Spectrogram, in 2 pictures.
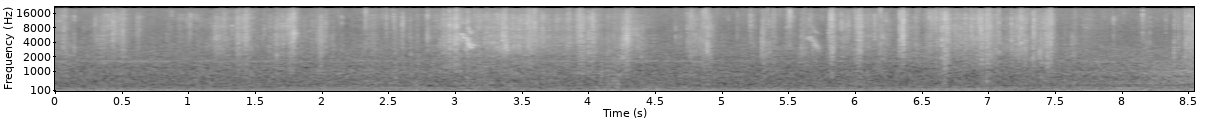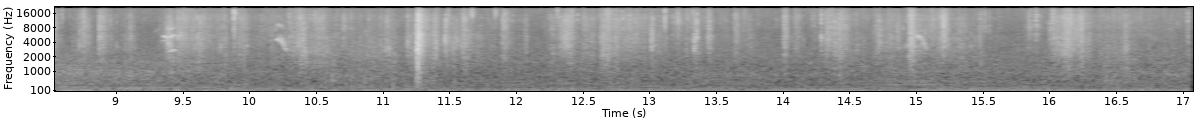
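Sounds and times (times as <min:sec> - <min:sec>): sparrow chirps: 0:00.1 - 0:07.1, 0:08.4 - 0:11.7, 0:14.8 - 0:15.5.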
